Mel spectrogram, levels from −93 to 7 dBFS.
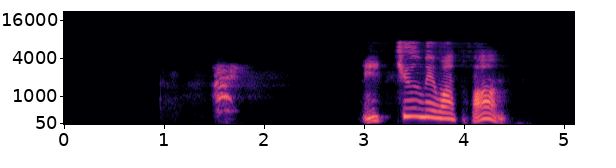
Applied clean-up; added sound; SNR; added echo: neural mask model Resemble Enhance denoiser.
